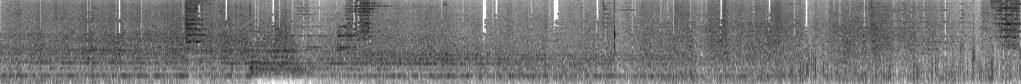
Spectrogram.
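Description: Loaded coal hopper cars of a freight train rolling past: a steady rumble and clickety-clack of steel wheels on the rails. A steady hum runs through most of it and stops about twelve seconds in, with a short burst of high pitched squealing about four seconds in and high squeals near the start and end.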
